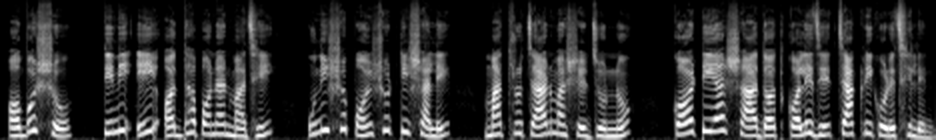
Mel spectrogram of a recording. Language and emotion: Bengali, neutral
